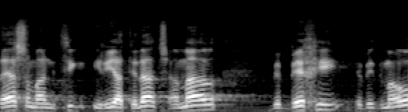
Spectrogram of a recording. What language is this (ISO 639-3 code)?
heb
